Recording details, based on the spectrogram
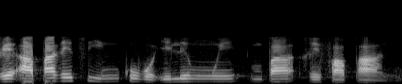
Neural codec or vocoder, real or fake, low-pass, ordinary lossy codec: none; real; 3.6 kHz; Opus, 32 kbps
